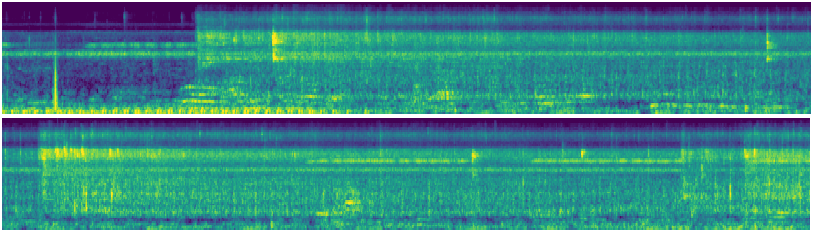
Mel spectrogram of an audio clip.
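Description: Papaya and potato pakoras fry in hot oil, giving a steady, close sizzling hiss with fine crackle that runs throughout and swells partway through.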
